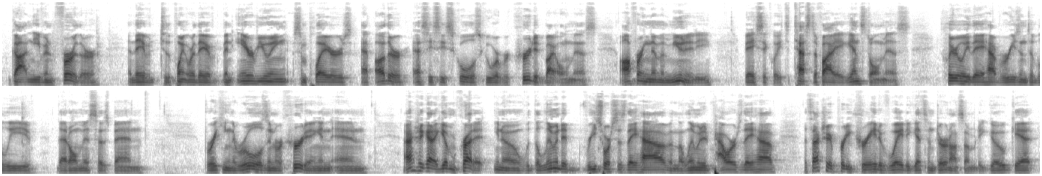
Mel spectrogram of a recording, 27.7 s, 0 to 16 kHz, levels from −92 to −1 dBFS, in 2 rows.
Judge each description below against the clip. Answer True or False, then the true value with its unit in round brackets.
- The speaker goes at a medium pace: True (190 wpm)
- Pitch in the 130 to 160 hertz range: False (95 Hz)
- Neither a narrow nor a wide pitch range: True (3.2 semitones)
